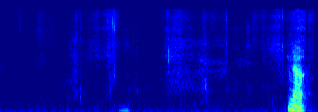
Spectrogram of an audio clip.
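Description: A page of paper turns with a soft rustle.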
